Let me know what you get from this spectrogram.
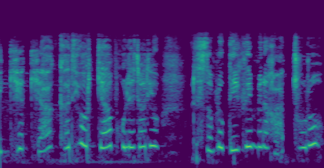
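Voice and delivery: very high, squeaky protest; flustered girly squeal. Acted. Embarrassed girlfriend squealing to be let go. Shreya flustered, hand held.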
